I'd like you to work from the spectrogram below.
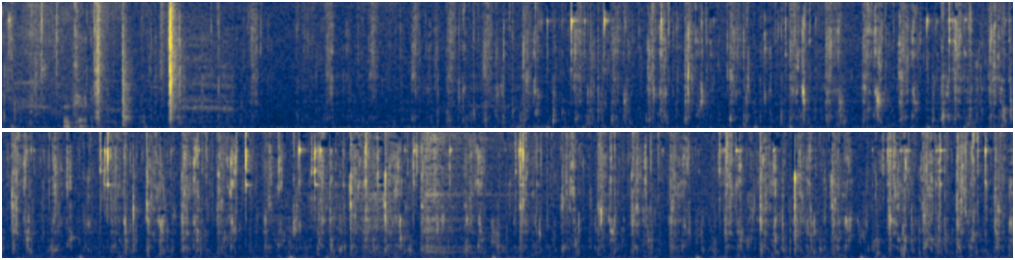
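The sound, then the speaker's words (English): A male dog laps water from a bowl, a steady run of quick wet slurping licks lasting about twenty seconds with no talking. “Ooh, time to get your little drink. Okay, come on, go get your drink.”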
